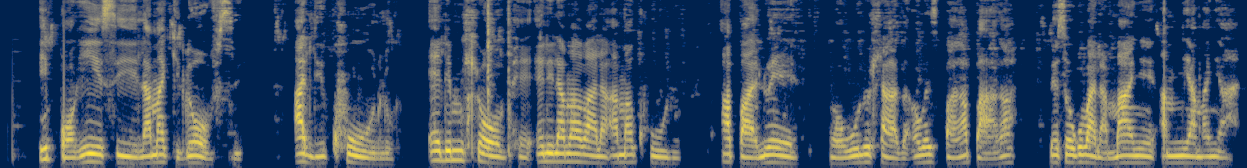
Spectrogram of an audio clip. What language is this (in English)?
North Ndebele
